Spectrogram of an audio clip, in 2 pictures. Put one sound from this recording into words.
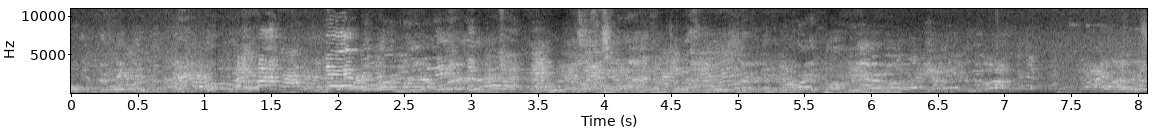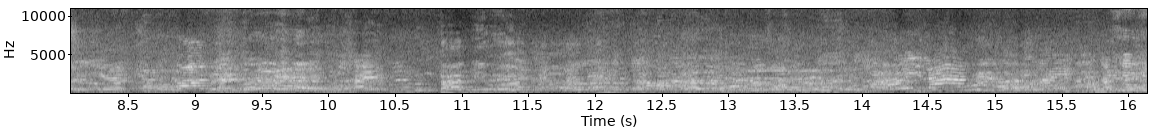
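Several men and women chatter nearby.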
